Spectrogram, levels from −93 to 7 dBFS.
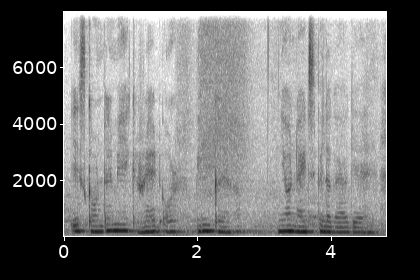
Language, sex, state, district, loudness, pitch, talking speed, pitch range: Hindi, female, Meghalaya, West Garo Hills, -13 LUFS, 190 Hz, 185 wpm, 185-200 Hz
